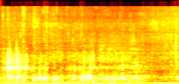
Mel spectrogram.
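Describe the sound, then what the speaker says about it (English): Fresh garden green beans are tipped into a pot of cooked onions, giving a burst of sizzling, wet clattering and bubbling that settles into steady frying noise, close and fairly loud with no talk. "when we get to that point, it's time to add all of our beans"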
